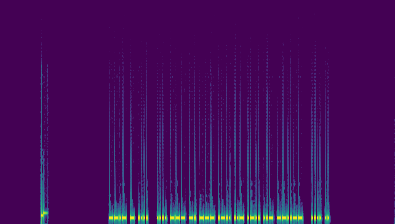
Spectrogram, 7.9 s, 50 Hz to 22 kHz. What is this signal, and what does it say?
Morse code, heard as a keyed tone, about 41 wpm, 700 Hz. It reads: QTH HONOLULU, HI
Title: K1USN SST QSO Practice 45wpm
